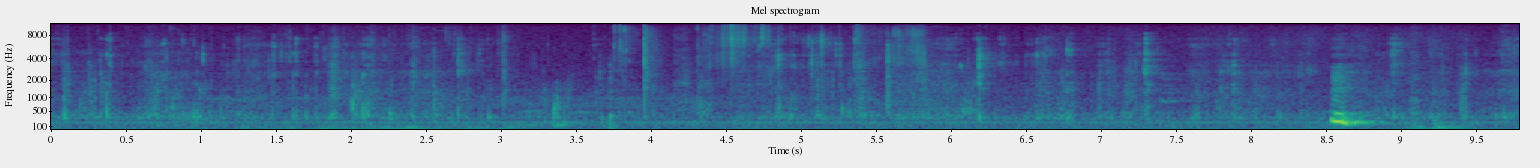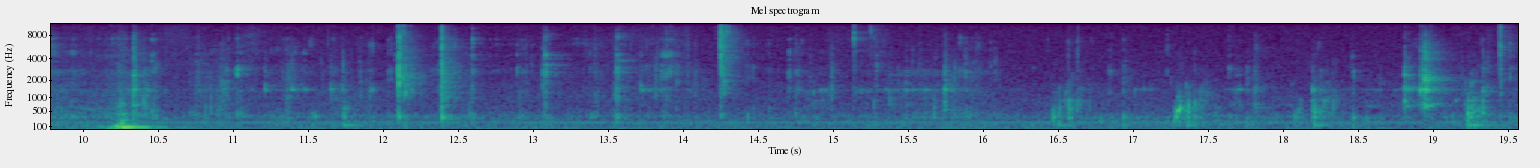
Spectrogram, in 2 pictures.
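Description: Close-miked chewing and mouth sounds of a person eating corned beef hot pot with roast potato, with small clicks and a couple of soft thumps about halfway through. Near the end, a sip through a straw.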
